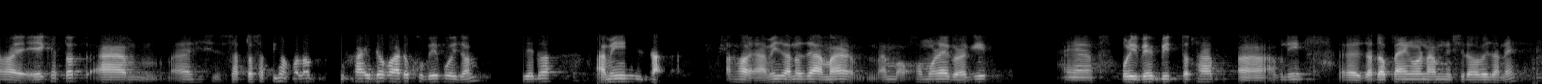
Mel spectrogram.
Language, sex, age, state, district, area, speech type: Assamese, male, 18-30, Assam, Majuli, rural, conversation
